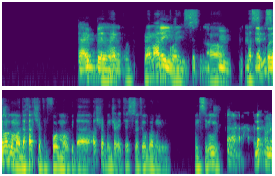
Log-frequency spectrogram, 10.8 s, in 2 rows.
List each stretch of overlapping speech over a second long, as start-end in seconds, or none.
3.1-5.5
